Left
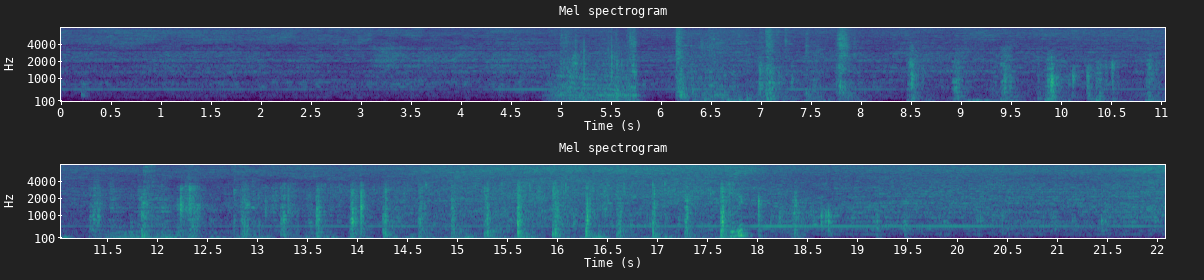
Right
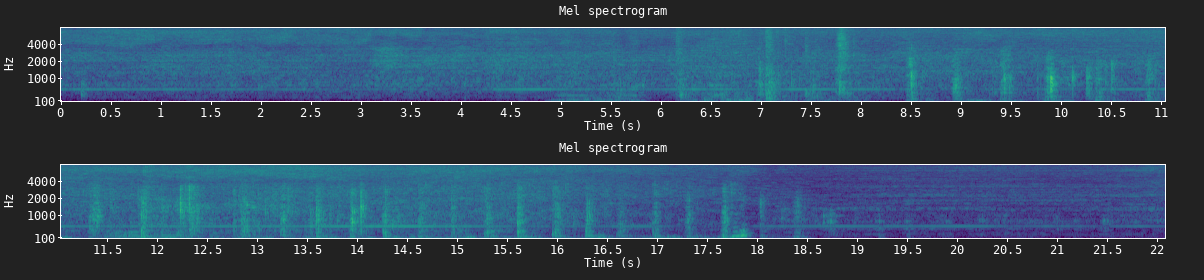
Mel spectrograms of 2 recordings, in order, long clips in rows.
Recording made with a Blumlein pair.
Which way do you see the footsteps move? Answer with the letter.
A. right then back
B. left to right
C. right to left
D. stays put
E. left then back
A.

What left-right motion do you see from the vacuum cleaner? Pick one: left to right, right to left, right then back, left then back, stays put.
right to left.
